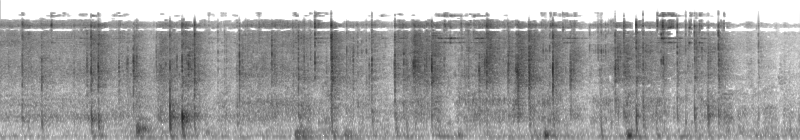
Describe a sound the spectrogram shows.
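A toy snake rattles as it slithers across the floor.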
